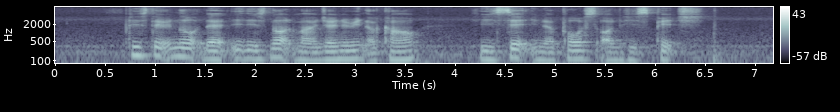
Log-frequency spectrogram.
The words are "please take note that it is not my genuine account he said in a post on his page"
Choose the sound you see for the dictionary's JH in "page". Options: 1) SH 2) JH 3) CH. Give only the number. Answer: 3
